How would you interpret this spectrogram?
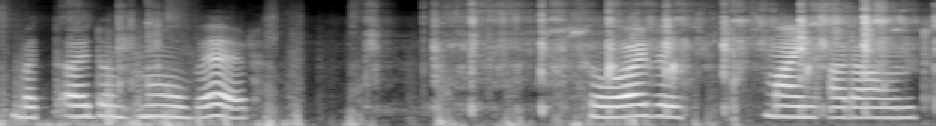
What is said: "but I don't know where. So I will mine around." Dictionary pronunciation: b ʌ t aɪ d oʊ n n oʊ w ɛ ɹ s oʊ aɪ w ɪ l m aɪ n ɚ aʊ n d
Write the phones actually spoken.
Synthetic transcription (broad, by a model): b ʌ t aɪ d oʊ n n oʊ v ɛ ɹ s oʊ aɪ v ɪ l m aɪ n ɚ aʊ n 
